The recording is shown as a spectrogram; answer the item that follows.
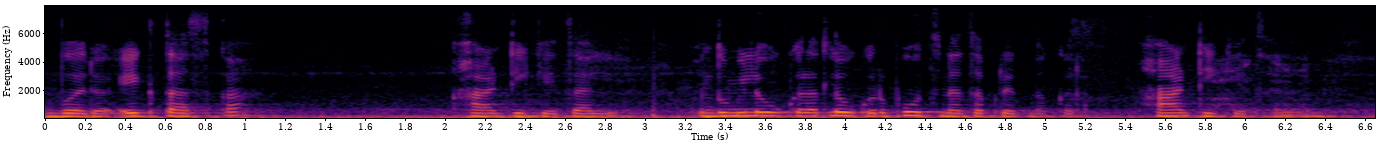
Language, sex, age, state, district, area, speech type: Marathi, female, 18-30, Maharashtra, Satara, urban, spontaneous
